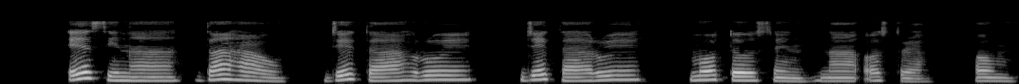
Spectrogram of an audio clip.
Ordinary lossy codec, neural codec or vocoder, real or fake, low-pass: none; none; real; none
